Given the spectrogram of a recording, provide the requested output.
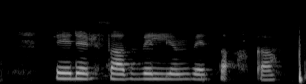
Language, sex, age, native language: Icelandic, female, 6, Icelandic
